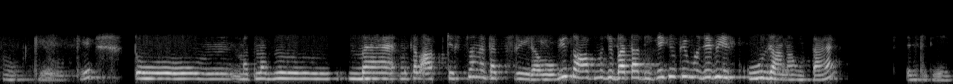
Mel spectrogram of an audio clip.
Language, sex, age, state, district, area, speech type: Hindi, female, 18-30, Madhya Pradesh, Hoshangabad, urban, conversation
